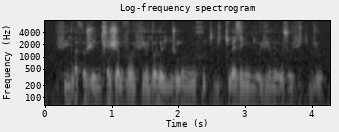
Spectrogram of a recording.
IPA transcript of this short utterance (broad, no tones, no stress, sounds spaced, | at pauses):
fʲ ɯ j w ʌ θ o ʒ ɯ ɲ x ɛ ʒ ʌ w v o fʲ o j o l ɯ ʎ u ʒ m o w u x u c bʲ e c w ɛ z ɛ ɲ ʎ ɯ u̯ vʲ o l ɯ u̯ z u fʲ u c bʲ u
